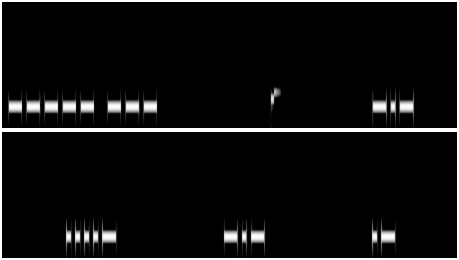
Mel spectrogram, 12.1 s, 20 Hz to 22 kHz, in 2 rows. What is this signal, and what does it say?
Morse code, heard as a keyed tone, about 20 wpm, spaced as for 7 wpm, 700 Hz. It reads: 0O K4KA
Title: USA Call Signs - 4 Characters - 8x Character Spacing - 20wpm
